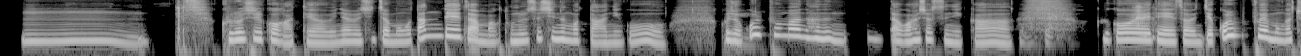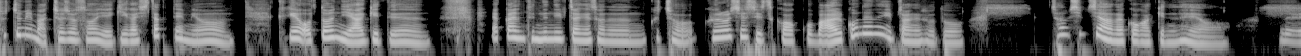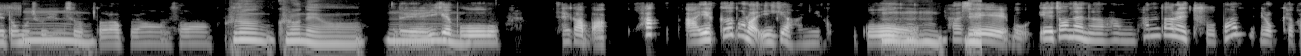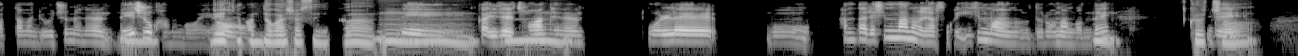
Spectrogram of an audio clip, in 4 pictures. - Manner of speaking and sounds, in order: teeth sucking; teeth sucking; laugh
- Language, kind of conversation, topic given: Korean, advice, 가족과 돈 문제를 어떻게 하면 편하게 이야기할 수 있을까요?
